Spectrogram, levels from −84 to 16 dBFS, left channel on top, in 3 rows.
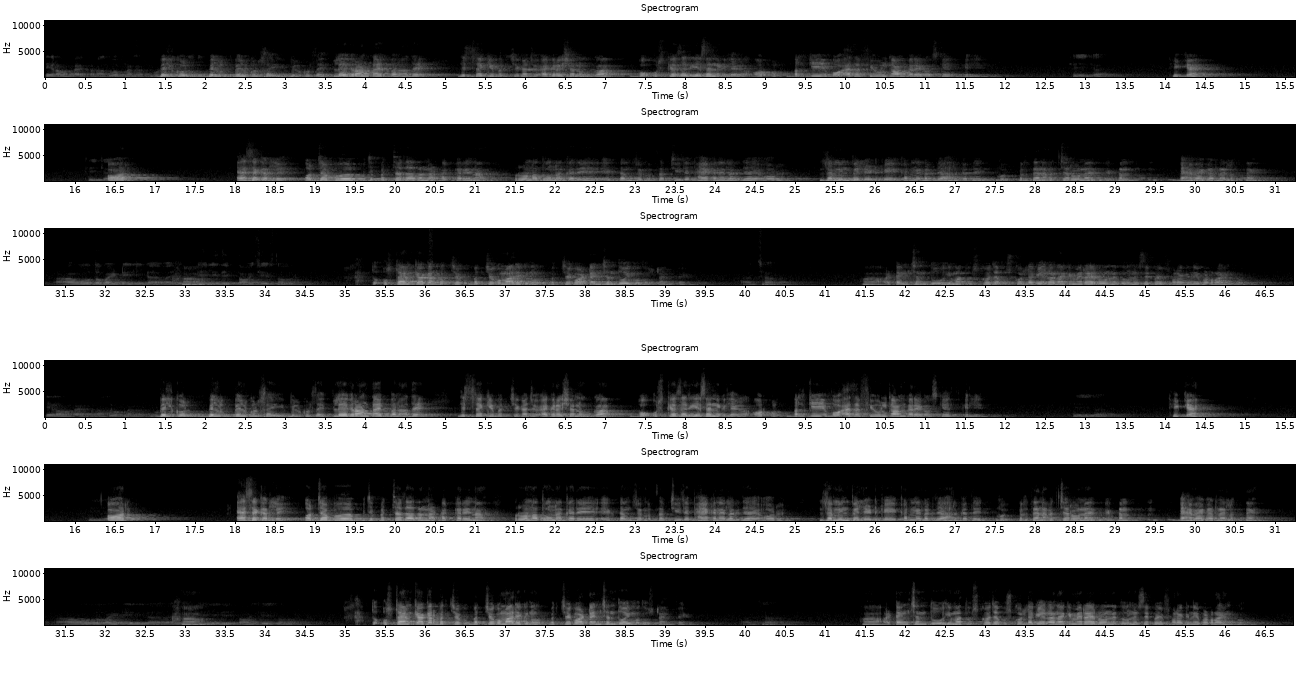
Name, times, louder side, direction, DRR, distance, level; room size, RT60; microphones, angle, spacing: voice 1, 0.0-2.2 5.7-6.1 12.8-13.3 16.2-16.5 22.1-22.3 31.4-34.4 35.9-36.0 39.9-40.4, left 1 dB, 80° left, 3 dB, 1.9 m, -52 dB
voice 2, 1.4-4.7 5.2-11.7 14.1-14.4 16.4-16.7 18.0-21.1 21.5-24.9 25.3-30.8 33.0-33.2 35.1-35.2 35.5-39.2 41.5-46.2, right 3 dB, 45° right, 11 dB, 0.7 m, -33 dB
12.5 x 8.1 x 6.1 m, 1.3 s
head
